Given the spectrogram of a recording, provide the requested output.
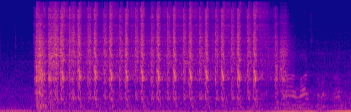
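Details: Peugeot Satelis barn-find scooter with immobiliser fault, wiring being bridged to bypass immo box; starter cranks in steady even pulses about four seconds but never catches; immobiliser cutting spark and fuel.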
